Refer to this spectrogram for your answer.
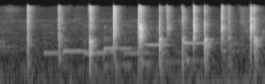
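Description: applause

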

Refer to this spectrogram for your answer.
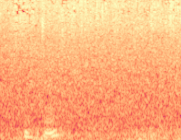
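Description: rain with thunder

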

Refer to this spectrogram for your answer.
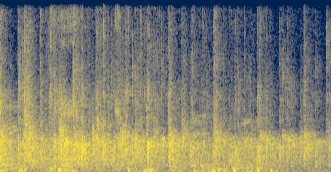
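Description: audience applause

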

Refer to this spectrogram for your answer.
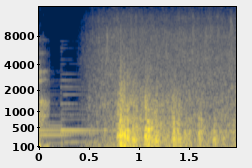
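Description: heavy rain with thunder

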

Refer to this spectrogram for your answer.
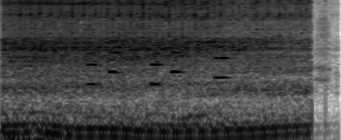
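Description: vintage car engine idling

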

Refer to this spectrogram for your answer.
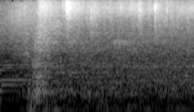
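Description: shower water running

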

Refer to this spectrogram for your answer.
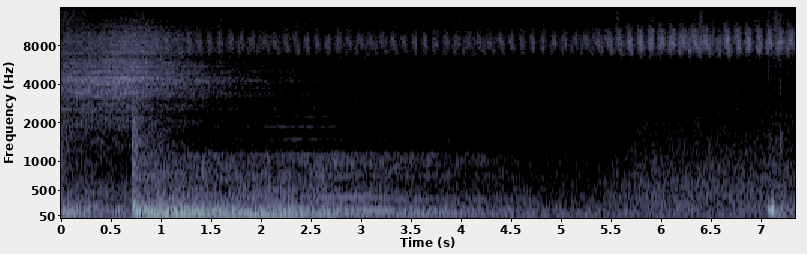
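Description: crickets chirping at night

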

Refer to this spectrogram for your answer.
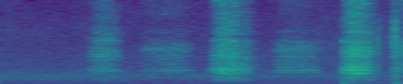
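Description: heavy breathing

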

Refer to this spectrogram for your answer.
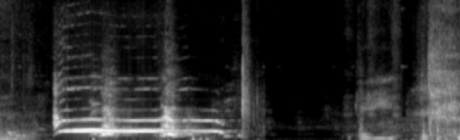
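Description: dogs howling

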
